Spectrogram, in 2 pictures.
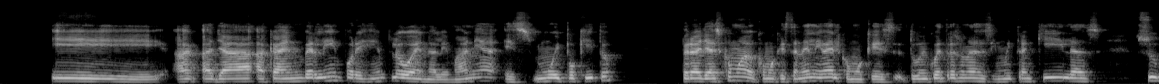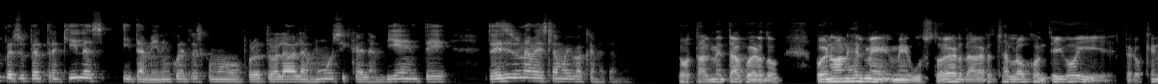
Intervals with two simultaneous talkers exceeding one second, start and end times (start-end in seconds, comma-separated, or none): none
